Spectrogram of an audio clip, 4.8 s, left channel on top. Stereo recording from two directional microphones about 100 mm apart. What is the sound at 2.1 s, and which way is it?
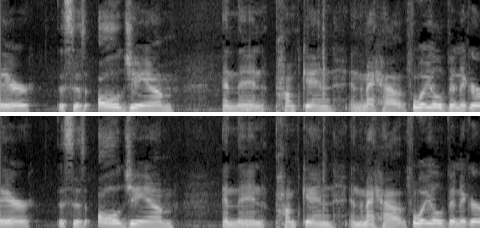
Speech, 25° right (ahead or behind).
